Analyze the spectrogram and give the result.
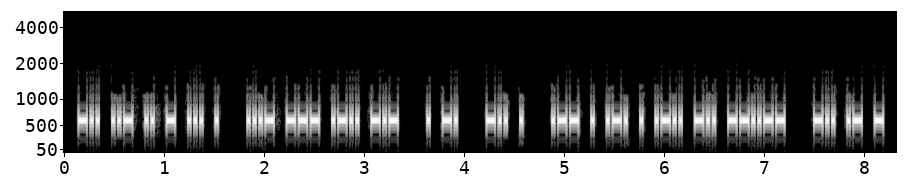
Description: Morse code, heard as a keyed tone, about 40 wpm, spaced as for 35 wpm, 600 Hz. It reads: DUITSE VOLK EN DE WERELD, DAT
